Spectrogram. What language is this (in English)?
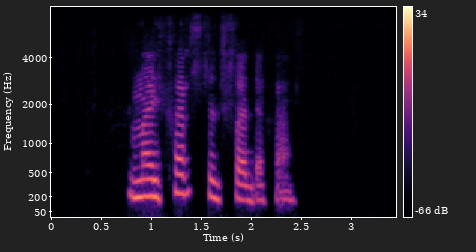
Adyghe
